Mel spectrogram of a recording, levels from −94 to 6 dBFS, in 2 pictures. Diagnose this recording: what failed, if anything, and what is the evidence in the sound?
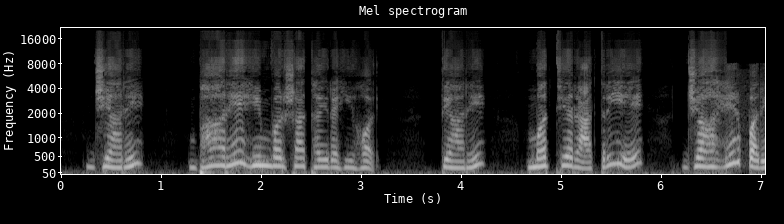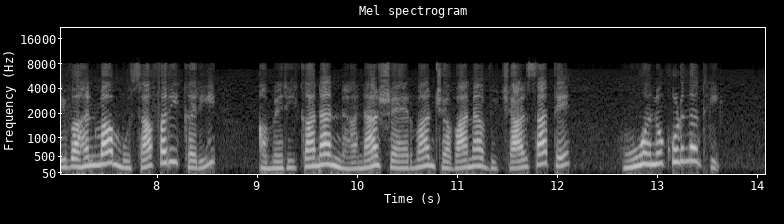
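The codec stage shows the damage, most likely Opus compression in its music (CELT) mode. Throughout the speech, tones come out grainy and rough rather than swirling, and the band stays full, reaching about 20.2 kHz with no narrowing. Band energies are preserved but filled with folded or noise content when bits run short, which fits a rate near 16 kbps. The scarcity of spectral holes and swirling separates it from MP3-style damage.

At the capture stage, the input was likely switched to a poorer device at 6.65 s, and the change holds to the end. From that point nothing passes above about 7.6 kHz, so the sound turns duller. The level shifts by roughly 5 dB, and a new noise floor appears about 40 dB below the signal. There is no gap at the switch. A lasting step in bandwidth, tone and noise together marks a device change, not a codec bitrate drop, which would not add a fresh noise floor.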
